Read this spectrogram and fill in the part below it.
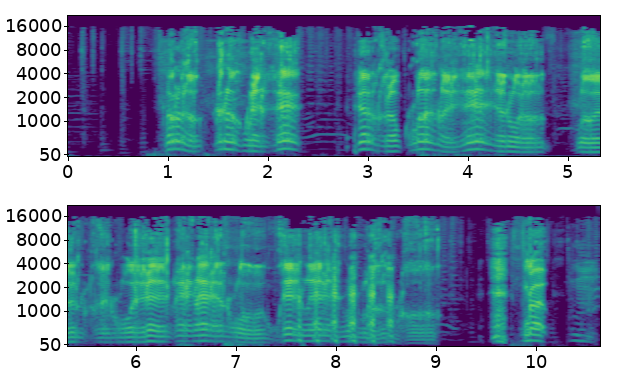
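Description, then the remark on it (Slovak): A voice sings a melody through a mouthful of water for a song-guessing game, the notes bubbling and gurgling in a wavering, gargled tone across several phrases with short pauses between them. “No napil som sa vody. No tak si... Ja... Tak neprehltaj, iba daj do úst a spievaj.”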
